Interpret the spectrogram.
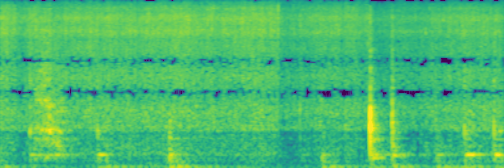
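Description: Onions and spice masala sizzling in oil in a nonstick frying pan while a spatula stirs and scrapes through them, with one sharp tap a little past the middle. The masala is frying until the oil separates from it.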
